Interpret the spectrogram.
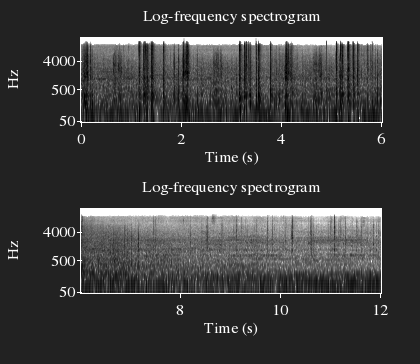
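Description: Fireworks going off: a quick, irregular string of sharp bangs and cracks for about the first six seconds, then a steadier, softer crackling hiss as fountain fireworks spray sparks.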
